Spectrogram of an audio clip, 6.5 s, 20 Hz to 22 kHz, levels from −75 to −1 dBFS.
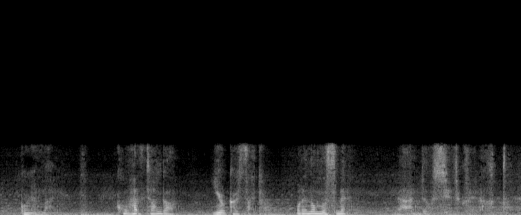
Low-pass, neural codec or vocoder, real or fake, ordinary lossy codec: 7.2 kHz; codec, 16 kHz, 1.1 kbps, Voila-Tokenizer; fake; none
